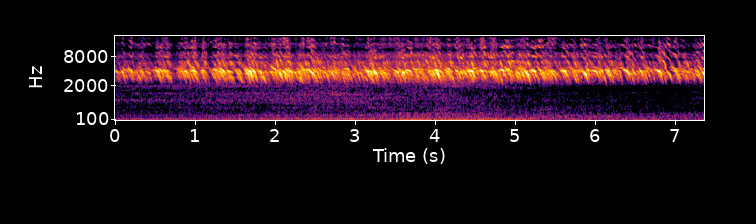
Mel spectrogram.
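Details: A flock of baby chicks chirps without pause: many shrill, high peeps overlap into a steady, busy twittering, with a low background hum.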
